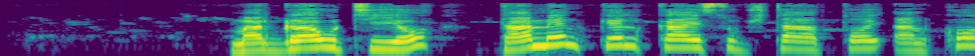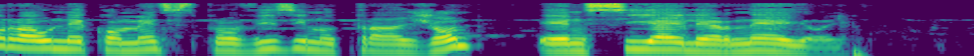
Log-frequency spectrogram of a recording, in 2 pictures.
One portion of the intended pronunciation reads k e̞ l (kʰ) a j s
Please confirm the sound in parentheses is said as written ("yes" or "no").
no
